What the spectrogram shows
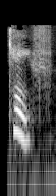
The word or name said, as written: kayf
